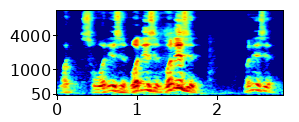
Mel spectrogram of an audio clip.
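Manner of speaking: from curious to bursting with suspense; a student who can't wait for the answer; building excitement. Retold or imitated. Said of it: "that unbelievable feeling of".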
